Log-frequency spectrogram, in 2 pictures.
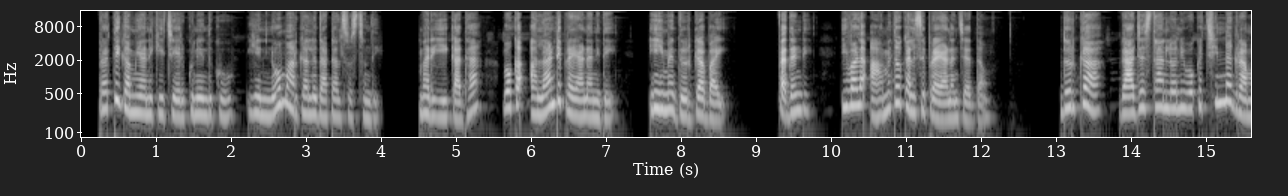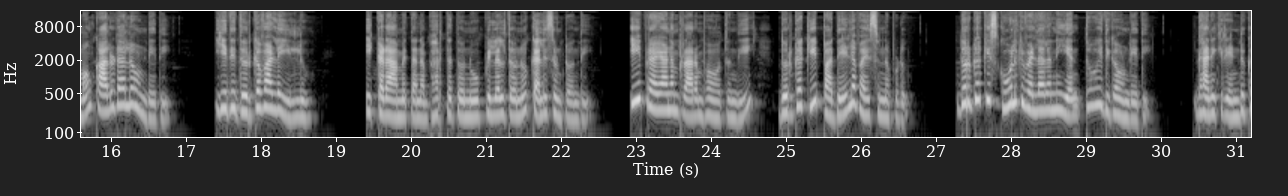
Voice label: Telugu Female

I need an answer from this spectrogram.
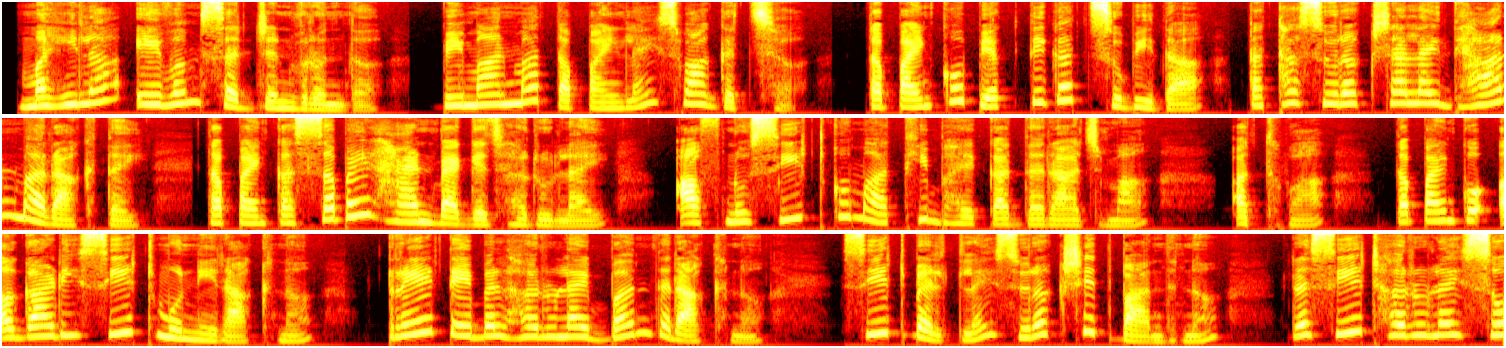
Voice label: Nepali Female

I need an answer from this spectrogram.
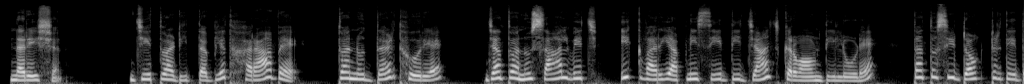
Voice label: punjabi fv

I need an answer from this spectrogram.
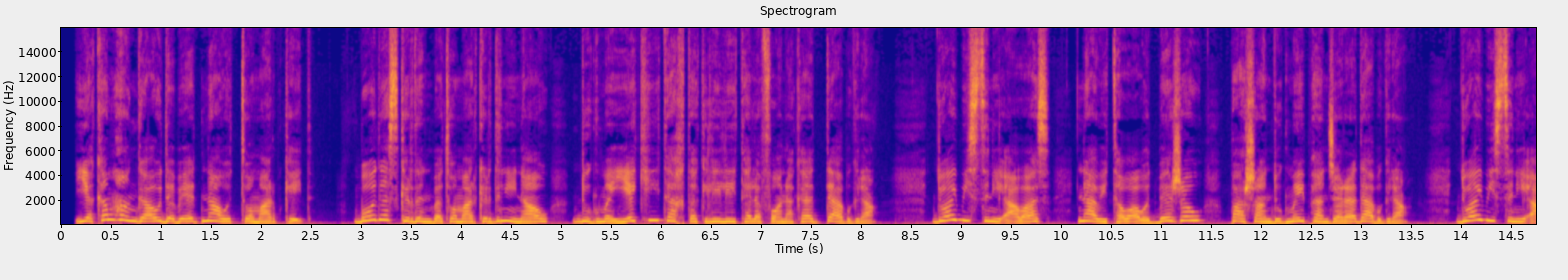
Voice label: Kurdish Sorani Female

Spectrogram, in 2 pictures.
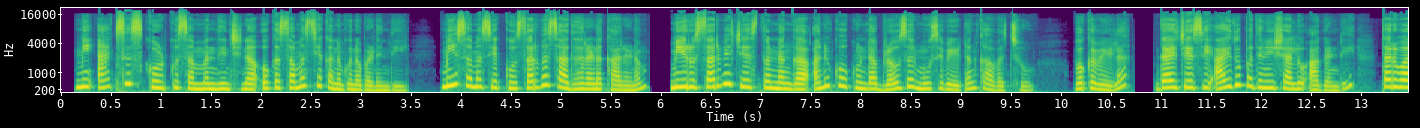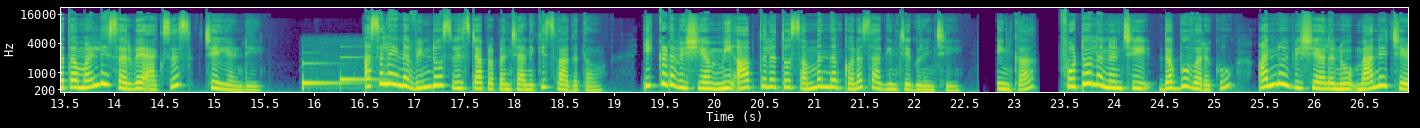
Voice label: Telugu Female

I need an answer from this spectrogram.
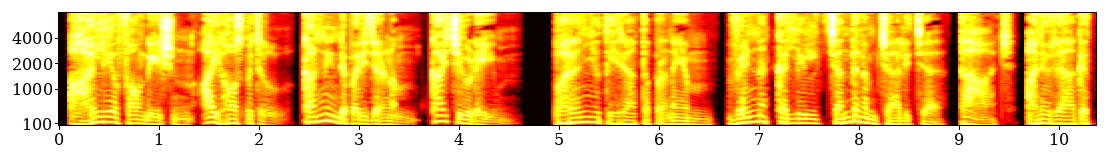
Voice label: Malayalam Male

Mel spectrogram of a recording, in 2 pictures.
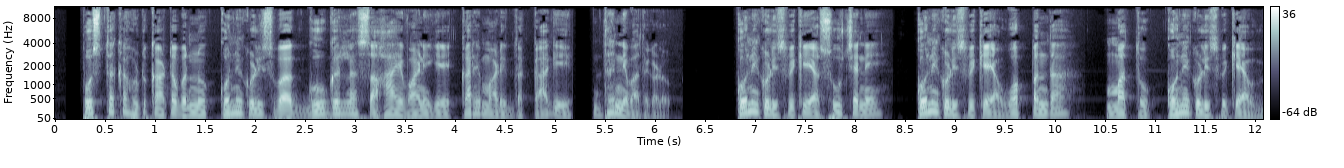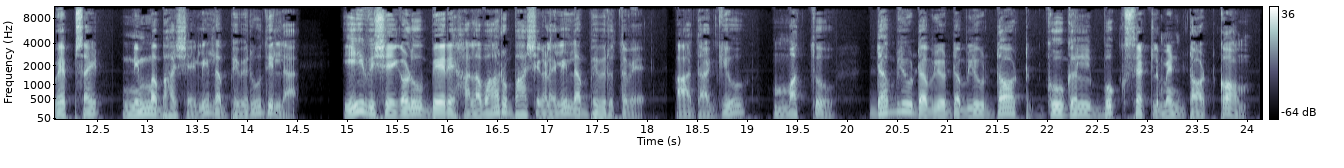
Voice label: Kannada Male

